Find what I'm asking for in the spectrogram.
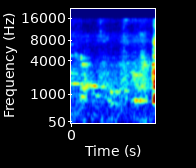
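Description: A rooster on a farm raised for breeding starts to crow, a brief call that bursts in loudly at the very end after a short stretch of soft background sound.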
